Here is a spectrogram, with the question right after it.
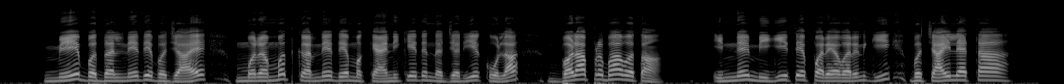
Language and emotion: Dogri, happy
